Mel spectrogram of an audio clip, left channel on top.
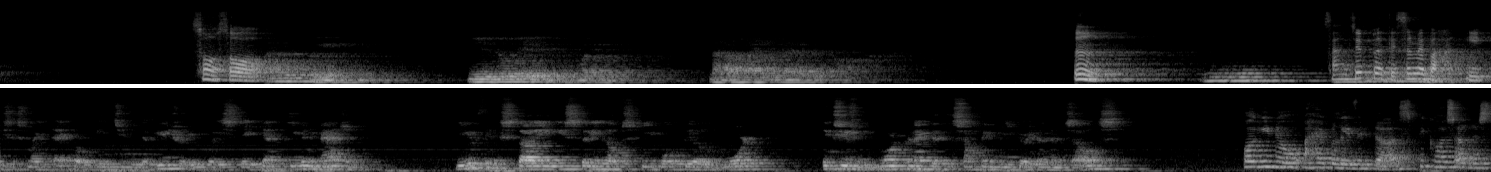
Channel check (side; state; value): both; different; correlation -0.01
